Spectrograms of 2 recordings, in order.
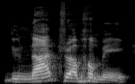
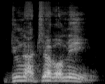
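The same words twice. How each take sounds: First: It is spoken in a plain accent. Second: It is spoken with a French accent.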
